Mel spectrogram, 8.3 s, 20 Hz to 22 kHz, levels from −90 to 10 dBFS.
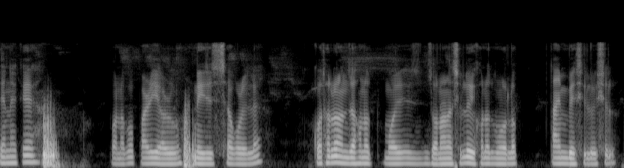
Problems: background sounds at intervals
